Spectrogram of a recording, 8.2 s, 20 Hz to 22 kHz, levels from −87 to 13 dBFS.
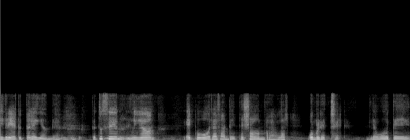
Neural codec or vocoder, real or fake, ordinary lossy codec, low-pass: codec, 24 kHz, 1 kbps, SNAC; fake; none; 7.2 kHz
